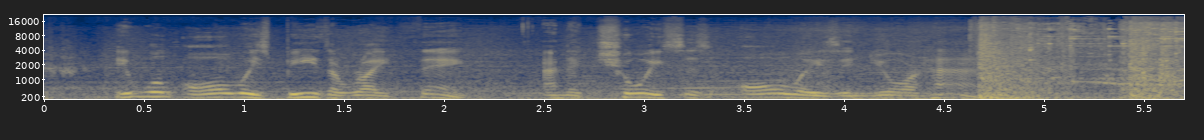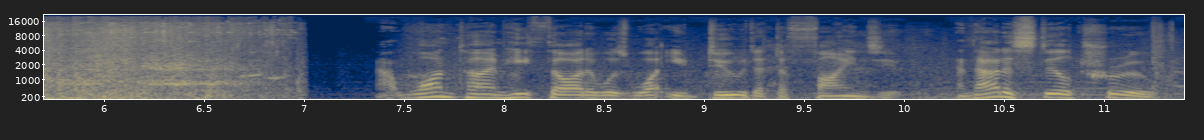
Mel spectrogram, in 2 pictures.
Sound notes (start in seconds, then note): 4.5 car smash; 4.6 breaking glass; 5.0 screeching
